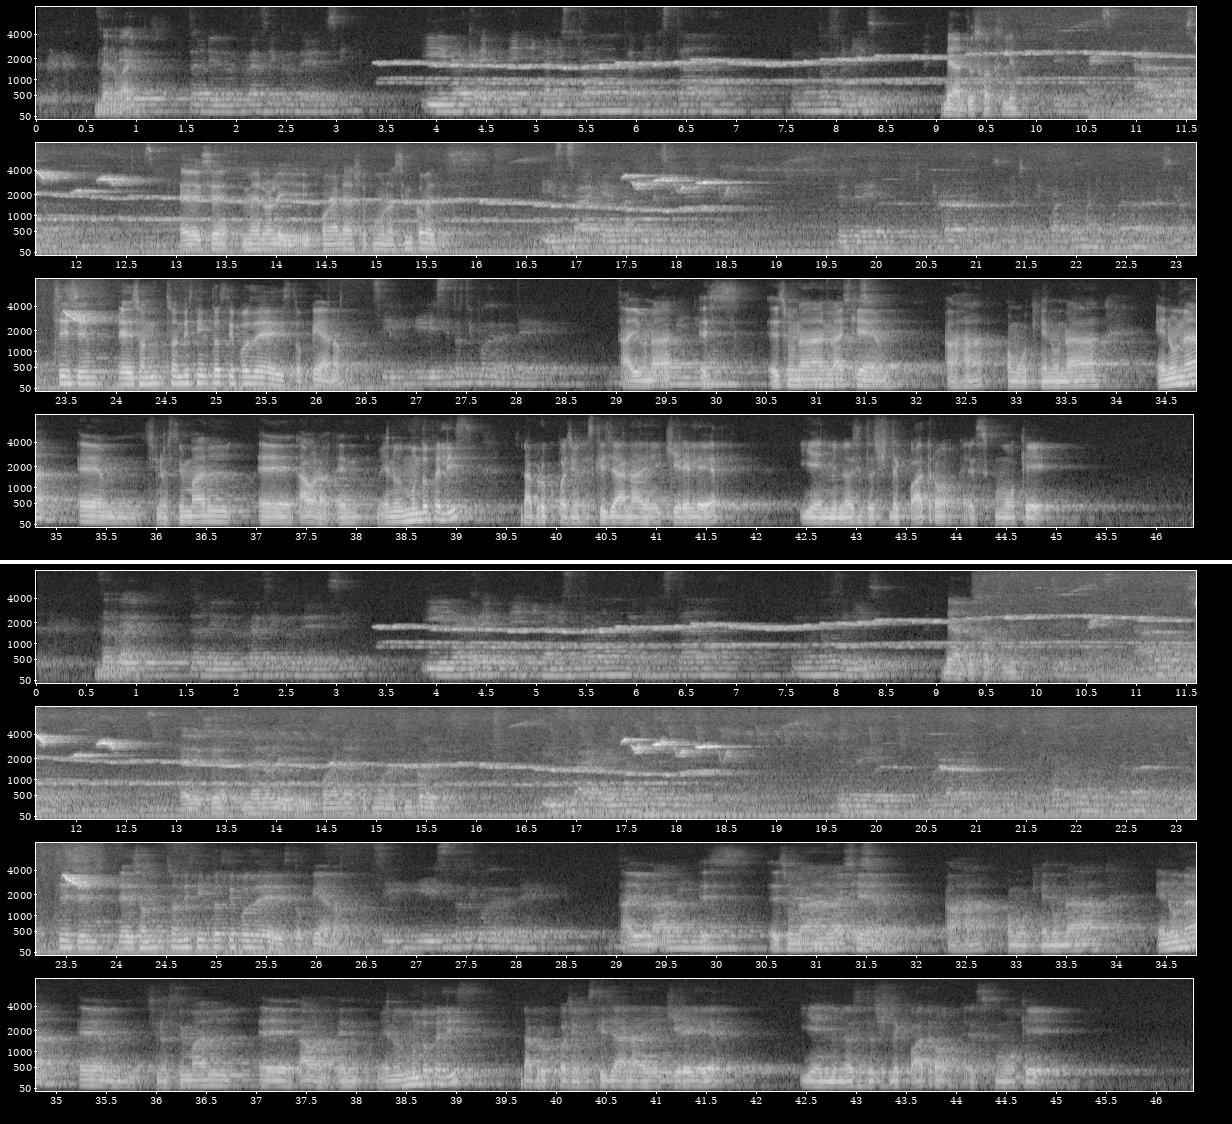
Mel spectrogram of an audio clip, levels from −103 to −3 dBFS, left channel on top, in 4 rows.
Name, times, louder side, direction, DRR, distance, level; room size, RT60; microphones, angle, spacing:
voice 1, 0.1-1.0 9.1-9.8 13.0-16.1 23.4-26.3 29.0-29.6 29.8-30.2 30.5-31.8 32.3-32.7 32.9-34.1 34.4-34.9 35.2-36.8 37.0-41.6 42.4-45.1, left 4 dB, 40° left, 7 dB, 0.3 m, -26 dB
voice 2, 0.6-1.0 1.5-3.2 3.8-6.9 7.5-8.4 10.1-13.1 16.6-18.8 19.6-23.2 26.6-28.5 28.9-30.1 30.7-31.8, left 1 dB, 85° left, -3 dB, 2.4 m, -35 dB
sound 1, 3.4-18.3, equal, 5° left, 1.5 m, -34 dB
sound 2, 9.4-23.9, right 5 dB, 30° right, 0.8 m, -29 dB
sound 3, 10.5-26.7, equal, 15° right, 1.9 m, -42 dB
13.5 x 8.8 x 3.0 m, 2.1 s
head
